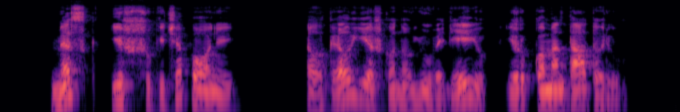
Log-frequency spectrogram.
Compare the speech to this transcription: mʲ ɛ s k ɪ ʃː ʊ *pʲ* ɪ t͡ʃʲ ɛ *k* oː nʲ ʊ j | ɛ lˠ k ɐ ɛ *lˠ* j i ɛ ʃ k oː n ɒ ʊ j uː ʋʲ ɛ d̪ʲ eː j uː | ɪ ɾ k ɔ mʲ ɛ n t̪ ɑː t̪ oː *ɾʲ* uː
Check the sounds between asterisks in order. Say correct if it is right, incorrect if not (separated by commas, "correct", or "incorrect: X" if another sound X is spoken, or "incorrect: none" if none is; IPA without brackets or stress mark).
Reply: incorrect: kʲ, incorrect: p, correct, correct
